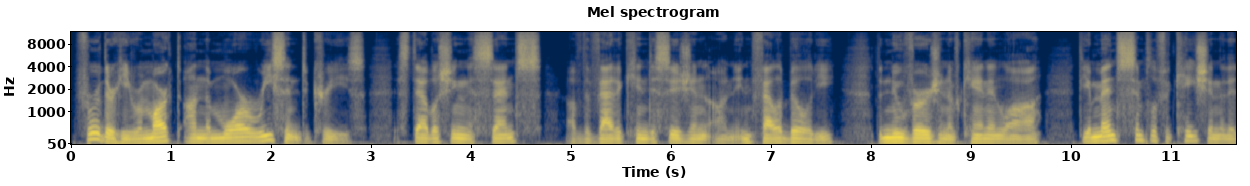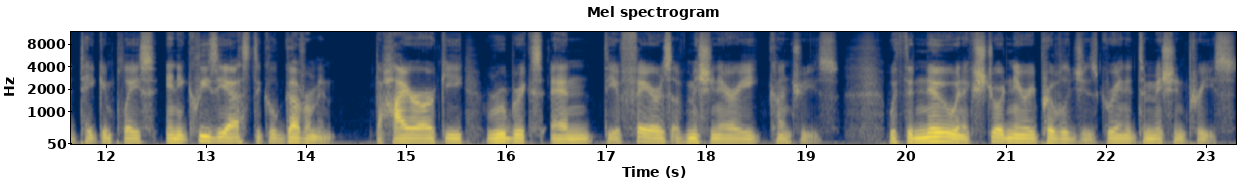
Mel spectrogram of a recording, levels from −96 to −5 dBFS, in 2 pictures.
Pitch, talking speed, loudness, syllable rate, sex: 100 Hz, 135 wpm, -21 LUFS, 5.0 syllables/s, male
